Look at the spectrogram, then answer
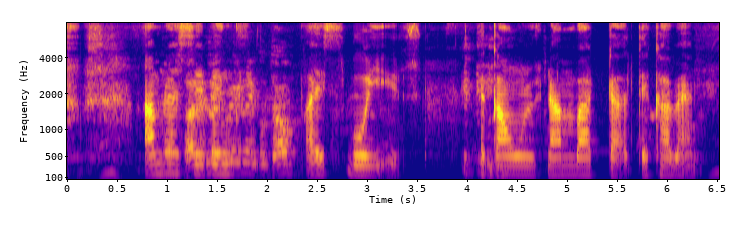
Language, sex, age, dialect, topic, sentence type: Bengali, male, <18, Jharkhandi, banking, question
